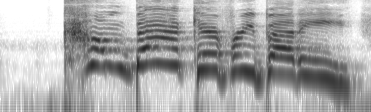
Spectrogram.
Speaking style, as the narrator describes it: I yelled to the rest of the class

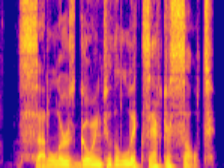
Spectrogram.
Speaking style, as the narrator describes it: he grunted

